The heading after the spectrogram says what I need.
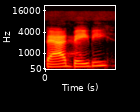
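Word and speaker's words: Bhad Bhabie: more how do you say it is it bad baby yeah bahad bahabi okay the musician claimed to have made 71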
